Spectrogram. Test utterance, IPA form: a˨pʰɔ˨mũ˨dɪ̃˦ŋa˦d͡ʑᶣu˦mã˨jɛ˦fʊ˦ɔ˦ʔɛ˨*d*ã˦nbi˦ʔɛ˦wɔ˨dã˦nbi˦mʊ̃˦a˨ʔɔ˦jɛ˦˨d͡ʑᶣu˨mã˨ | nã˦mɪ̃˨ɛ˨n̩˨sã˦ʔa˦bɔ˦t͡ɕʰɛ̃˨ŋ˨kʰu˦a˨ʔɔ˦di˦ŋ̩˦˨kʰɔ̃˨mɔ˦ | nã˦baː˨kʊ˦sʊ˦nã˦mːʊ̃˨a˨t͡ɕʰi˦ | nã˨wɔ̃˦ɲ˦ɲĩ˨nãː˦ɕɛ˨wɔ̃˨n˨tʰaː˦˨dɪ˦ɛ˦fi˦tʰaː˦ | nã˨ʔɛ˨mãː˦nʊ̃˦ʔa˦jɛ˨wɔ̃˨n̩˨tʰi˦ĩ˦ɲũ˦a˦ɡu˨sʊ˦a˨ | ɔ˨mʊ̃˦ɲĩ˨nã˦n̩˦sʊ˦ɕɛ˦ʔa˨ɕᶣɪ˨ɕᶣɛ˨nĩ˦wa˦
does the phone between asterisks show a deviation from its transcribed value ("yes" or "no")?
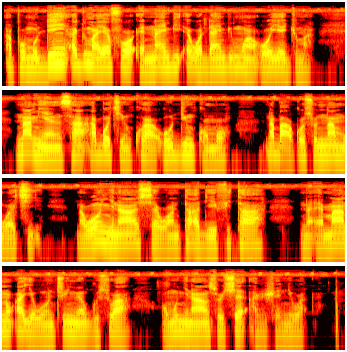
yes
